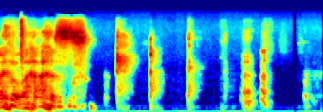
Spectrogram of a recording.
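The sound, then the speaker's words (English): A brief burst of voice gives way to a handful of sparse, uneven hand claps, about seven sharp slaps spaced irregularly, fading slightly toward the end. “Please clap.”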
